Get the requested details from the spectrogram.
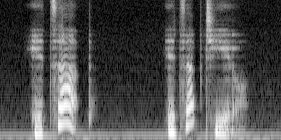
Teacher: It's ends in an S sound. Up starts with a vowel. We link them.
